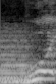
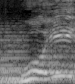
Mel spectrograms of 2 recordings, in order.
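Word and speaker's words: Rohi: Woi qui s'écrit R-O-H-I.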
